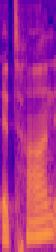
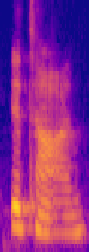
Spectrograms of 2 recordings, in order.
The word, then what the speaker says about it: Itan: For everybody, again, further context, if you go to, is it spelled or pronounced Etan Images or Yes, so it's Itan.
